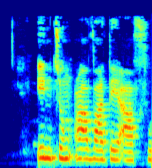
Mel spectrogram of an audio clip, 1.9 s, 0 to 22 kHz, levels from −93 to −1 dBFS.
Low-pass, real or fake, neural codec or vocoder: 14.4 kHz; fake; vocoder, 48 kHz, 128 mel bands, Vocos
